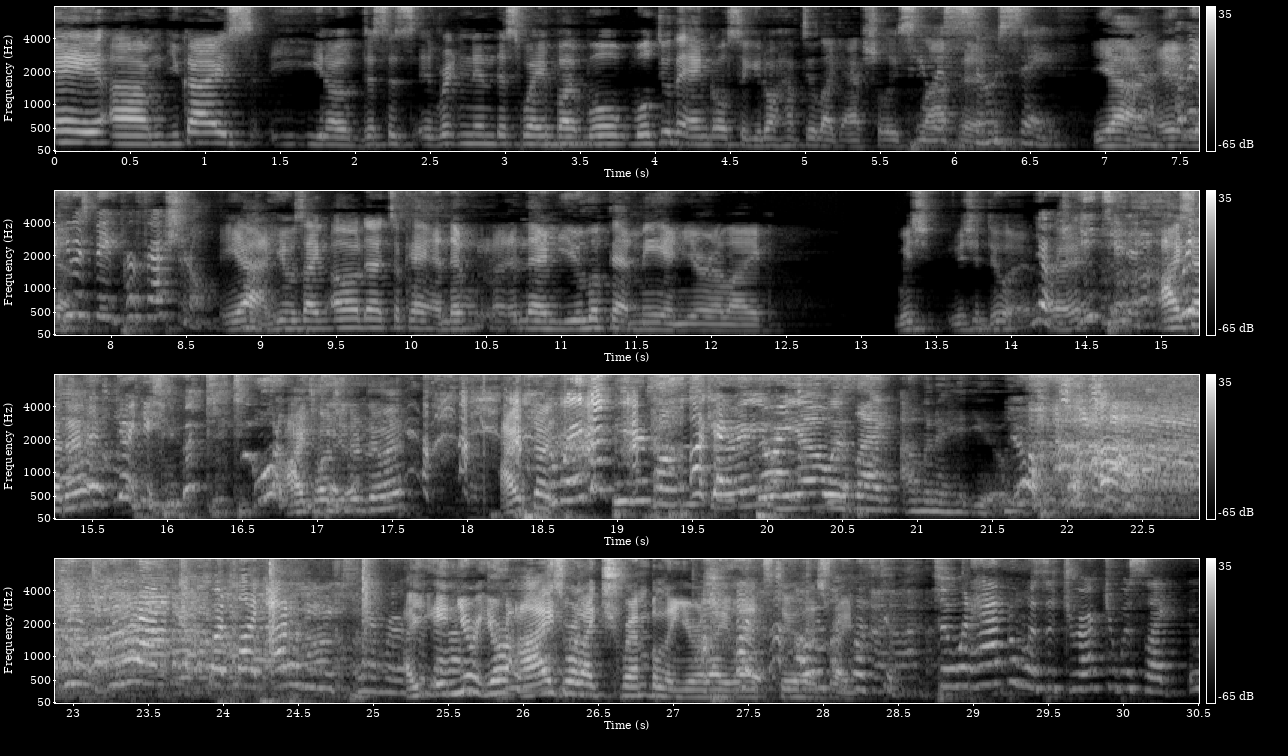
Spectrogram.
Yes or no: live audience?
yes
